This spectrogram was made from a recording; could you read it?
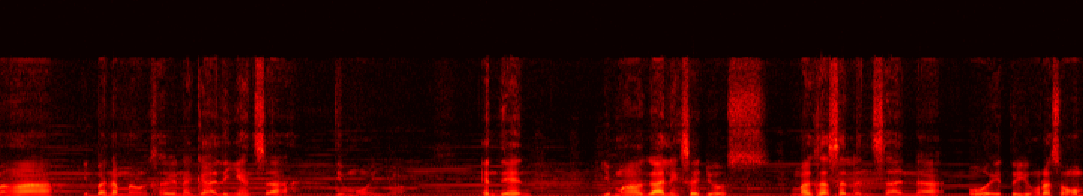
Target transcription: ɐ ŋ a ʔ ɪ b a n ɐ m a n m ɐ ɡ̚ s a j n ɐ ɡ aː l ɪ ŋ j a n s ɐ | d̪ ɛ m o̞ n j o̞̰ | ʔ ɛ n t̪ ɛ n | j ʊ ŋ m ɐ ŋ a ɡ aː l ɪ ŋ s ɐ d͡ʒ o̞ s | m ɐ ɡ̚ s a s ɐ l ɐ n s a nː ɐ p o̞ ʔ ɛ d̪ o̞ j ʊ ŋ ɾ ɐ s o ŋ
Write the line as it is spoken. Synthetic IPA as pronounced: ɐ ŋ a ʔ ɪ b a n ɐ m a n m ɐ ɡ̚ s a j n ɐ ɡ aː l ɪ ŋ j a n s ɐ | d̪ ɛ m o̞ n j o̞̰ | ʔ ɛ n d̪ ɛ n | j ʊ ŋ m ɐ ŋ a ɡ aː l ɪ ŋ s ɐ d͡ʒ o̞ s | m ɐ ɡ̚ s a s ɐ l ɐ n s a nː ɐ ʔ o̞ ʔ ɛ t̪ o̞ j ʊ ŋ ɾ ɐ s o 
